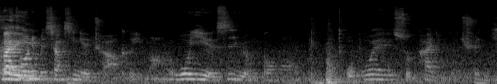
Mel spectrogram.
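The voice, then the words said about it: Speaking very quietly. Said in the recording (Chinese): “那你干嘛讲那么小声？”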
